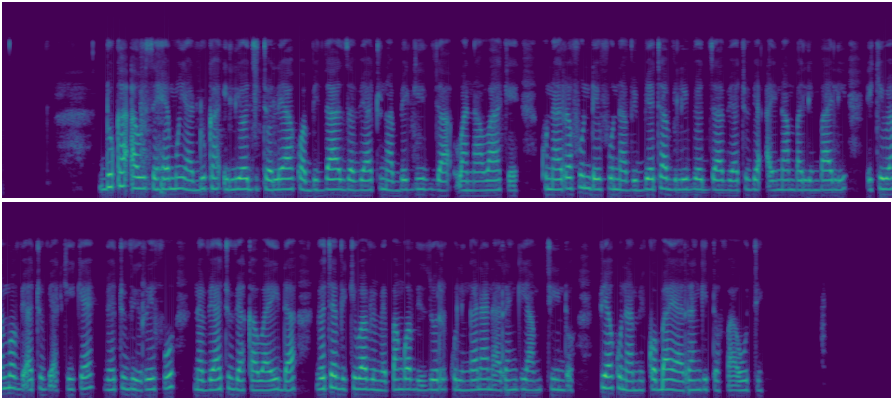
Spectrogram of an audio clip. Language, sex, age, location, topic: Swahili, female, 18-24, Nairobi, finance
